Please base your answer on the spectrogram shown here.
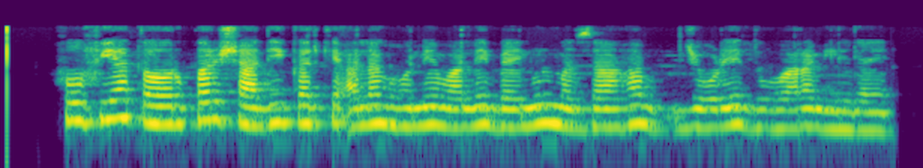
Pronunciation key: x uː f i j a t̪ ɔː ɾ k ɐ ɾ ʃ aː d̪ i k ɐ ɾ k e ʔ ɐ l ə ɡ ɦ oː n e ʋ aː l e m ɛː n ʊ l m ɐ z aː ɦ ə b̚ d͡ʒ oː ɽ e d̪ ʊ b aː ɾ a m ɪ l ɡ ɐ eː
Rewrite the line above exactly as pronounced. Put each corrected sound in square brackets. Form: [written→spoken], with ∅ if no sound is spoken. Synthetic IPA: x uː f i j a t̪ ɔː ɾ [k→p] ɐ ɾ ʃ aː d̪ i k ɐ ɾ k e ʔ ɐ l ə ɡ ɦ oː n e ʋ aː l e [m→b] ɛː n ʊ l m ɐ z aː ɦ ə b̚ d͡ʒ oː ɽ e d̪ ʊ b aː ɾ a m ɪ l ɡ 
